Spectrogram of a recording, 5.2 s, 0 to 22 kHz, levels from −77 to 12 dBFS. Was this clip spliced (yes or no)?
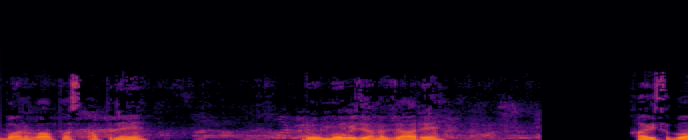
no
